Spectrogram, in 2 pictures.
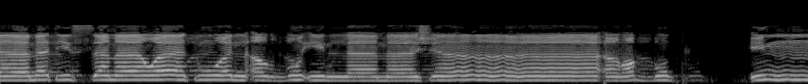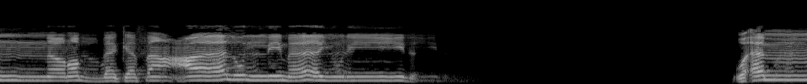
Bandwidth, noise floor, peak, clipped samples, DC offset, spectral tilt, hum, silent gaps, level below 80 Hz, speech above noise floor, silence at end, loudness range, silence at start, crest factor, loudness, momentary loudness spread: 6.6 kHz; -70 dBFS; -8 dBFS; under 0.1%; under 0.1%; -4.5 dB/octave; none; 7.22-7.29 s, 13.14-15.38 s; -78 dBFS; 44 dB; 0 s; 7 LU; 0 s; 20 dB; -25 LUFS; 9 LU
